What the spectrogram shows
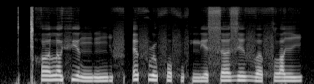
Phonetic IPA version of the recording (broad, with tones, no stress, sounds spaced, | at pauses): ǀʰ ʌ˦ l ʌ˦ fʲ ɜ˦˨ ŋ ɪ˨ ŋ i˨ f ʔ ɛ˦ f ɭ ʊ˦ f ʌ˨ f ʊ˨ f mʲ ɛ˨ s ɜ˦ z ɪ˦ v ɜ˨ f lˠ i˦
